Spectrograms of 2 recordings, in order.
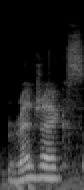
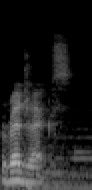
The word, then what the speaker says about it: regex: It's regex, not regex.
